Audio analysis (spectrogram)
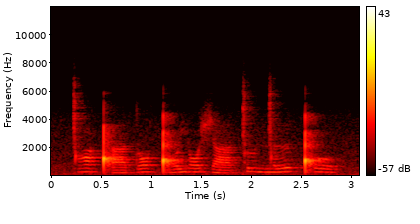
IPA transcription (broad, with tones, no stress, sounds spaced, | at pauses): ɡ͡ǀ ɑ˦˨ ǃʼ a˩ d ɔ˦˨ ɡ͡ǃ ɔ˨˥ j ɔ˨˥ ʃ aː˩ ǀ ɯ˦˨ ŋ͡ǀ ɘː˧˥˧ ǃʰ o˦˨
